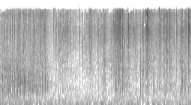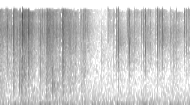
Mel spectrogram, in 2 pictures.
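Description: Long nails on both hands scratch fast over a worn grey knit sweater with a beaded, sequined heart on the chest. The result is a dense, bright, crinkly scratching with almost no low end, rising and falling in quick bursts throughout.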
